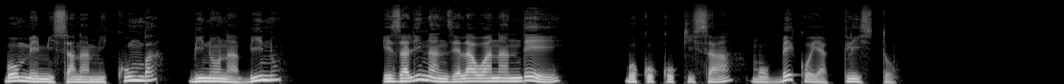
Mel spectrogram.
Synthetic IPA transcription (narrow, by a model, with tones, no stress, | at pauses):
bo˦me˨mi˨sa˨na˨mi˨ku˦mba˦ | bi˦no˦na˨bi˦no˦ | e˨za˨li˦na˨nze˨la˦wa˦na˦nde˦ | bo˨ko˨ko˨ki˨sa˨ | mo˨be˦ko˨ja˨kli˦sto˨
